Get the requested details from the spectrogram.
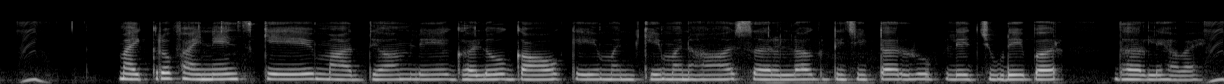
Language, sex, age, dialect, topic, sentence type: Chhattisgarhi, female, 18-24, Western/Budati/Khatahi, banking, statement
